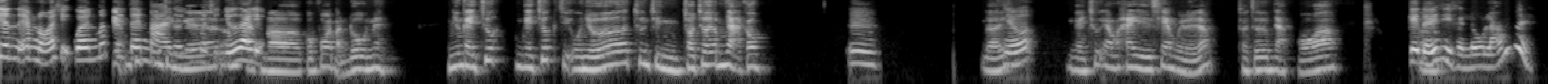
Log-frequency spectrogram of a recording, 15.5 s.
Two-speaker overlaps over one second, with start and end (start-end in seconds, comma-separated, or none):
1.1-2.6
